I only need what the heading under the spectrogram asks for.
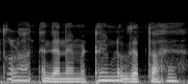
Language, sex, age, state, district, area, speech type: Hindi, male, 30-45, Uttar Pradesh, Hardoi, rural, spontaneous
